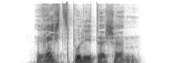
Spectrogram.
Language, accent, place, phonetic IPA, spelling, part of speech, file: German, Germany, Berlin, [ˈʁɛçt͡spoˌliːtɪʃn̩], rechtspolitischen, adjective, De-rechtspolitischen.ogg
- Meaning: inflection of rechtspolitisch: 1. strong genitive masculine/neuter singular 2. weak/mixed genitive/dative all-gender singular 3. strong/weak/mixed accusative masculine singular 4. strong dative plural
